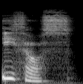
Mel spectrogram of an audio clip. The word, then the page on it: ethos: British English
